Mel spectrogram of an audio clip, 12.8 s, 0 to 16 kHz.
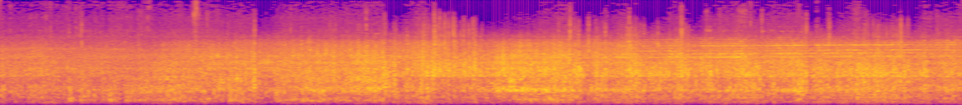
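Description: Sikorsky CH-54A Skycrane heavy-lift helicopter flying, a steady rumble of rotor and twin-turbine engine noise that grows a little louder in the middle.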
